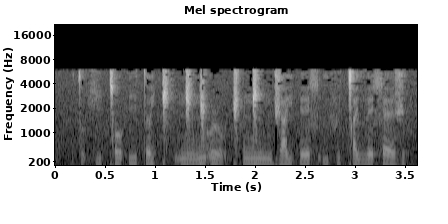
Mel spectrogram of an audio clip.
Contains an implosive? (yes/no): no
